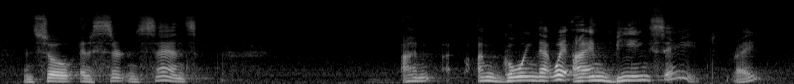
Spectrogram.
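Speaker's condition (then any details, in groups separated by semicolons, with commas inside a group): No condition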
